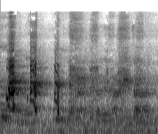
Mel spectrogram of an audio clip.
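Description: A toddler's short, high-pitched vocal squeaks: three brief sliding sounds in the first second, the first the loudest.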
